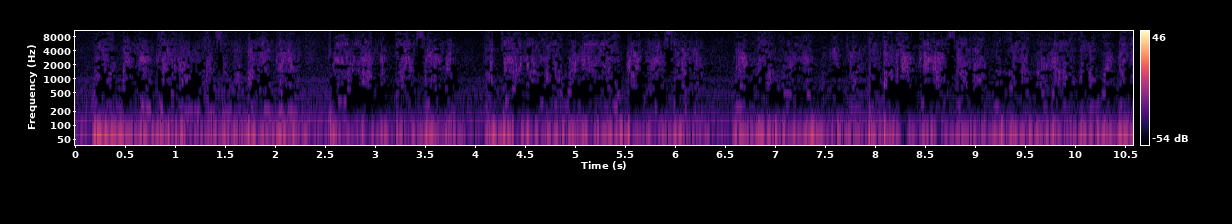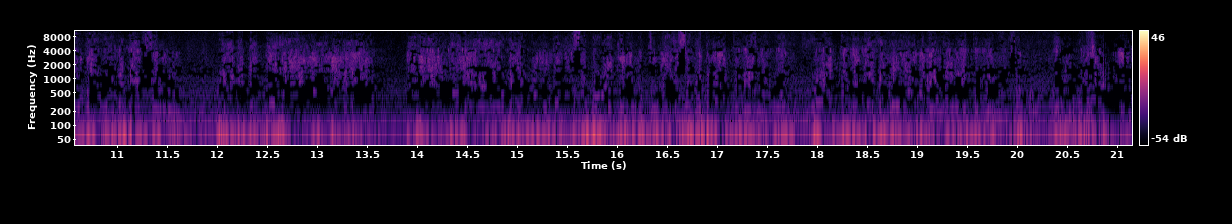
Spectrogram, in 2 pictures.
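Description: A man recites loudly and rhythmically into a microphone, heard through loudspeakers in an echoing hall.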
